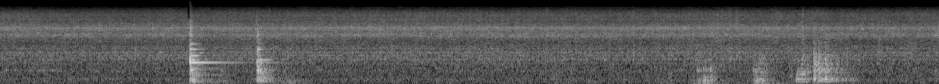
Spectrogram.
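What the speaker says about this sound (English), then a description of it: "Go ahead and throw my garlic in here now." Garlic sizzles in olive oil in a pan, a constant hiss punctuated by two sharp clatters early on and a few softer scraping knocks near the end.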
